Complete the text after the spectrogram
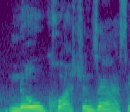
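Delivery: astonished emphasis; amazed. Real, not acted. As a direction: let the disbelief stretch the words. Amazed at the shop owner.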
